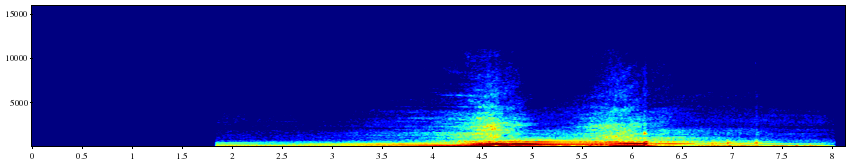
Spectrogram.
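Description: Honda Integra Type R (DC2) on a race track, its 1.8-litre VTEC four-cylinder engine running hard as the car drives by. The sound comes in suddenly about two seconds in, grows louder to two peaks around five and six seconds in, then eases off and cuts off abruptly near the end.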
